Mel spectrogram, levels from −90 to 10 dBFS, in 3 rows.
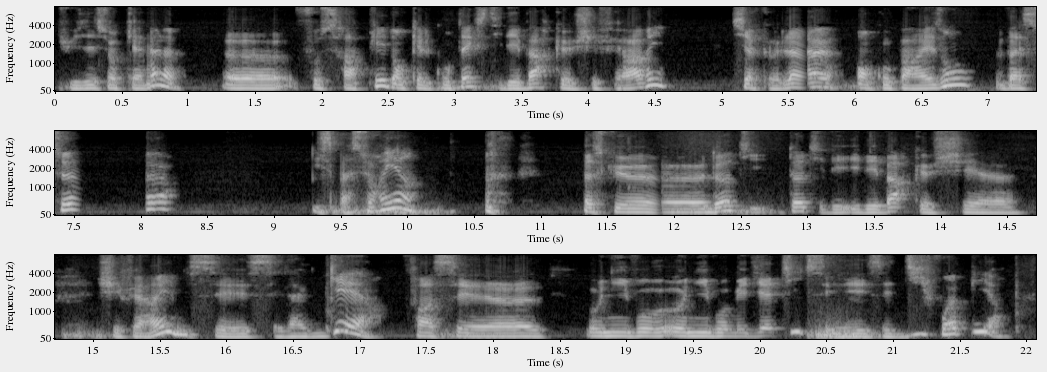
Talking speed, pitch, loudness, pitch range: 150 wpm, 120 Hz, -19 LUFS, 110-140 Hz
